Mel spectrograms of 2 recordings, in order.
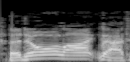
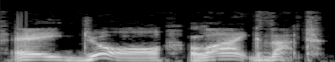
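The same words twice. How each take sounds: First: "a door like that" pitched higher, pushed out briskly; emphatic repeat. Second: Very slow, heavily drawn-out "a door like that"; portentous. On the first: Dog repeats phrase with emphasis. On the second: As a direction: stretch every word for ominous weight. Dog's final portentous repeat. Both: A narrator's reading.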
